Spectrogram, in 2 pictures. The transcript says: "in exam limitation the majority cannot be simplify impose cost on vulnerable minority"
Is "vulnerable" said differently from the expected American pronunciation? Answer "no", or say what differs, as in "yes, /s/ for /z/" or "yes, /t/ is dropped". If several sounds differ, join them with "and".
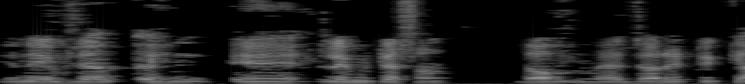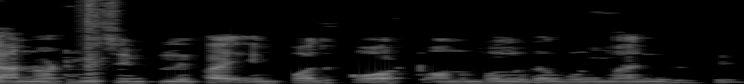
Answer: yes, /n/ is dropped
